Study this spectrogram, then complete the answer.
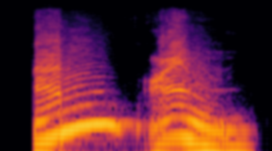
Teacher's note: Pertama makhrajnya di pangkal tenggorokan, yang kedua di tengah tenggorokan.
